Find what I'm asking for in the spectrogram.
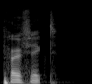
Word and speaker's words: perfect: I say the T. Perfect. It's just very, very, very soft. And you don't, to be honest with you, you don't have to pronounce that T because many people don't when they're speaking fast. But just naturally, perfect. There's a soft T at the end there.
